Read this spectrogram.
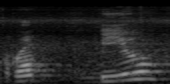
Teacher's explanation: ro di sini punya hukum bacaan tafkhim, tebal lagi, artinya tebal itu pangkal lidah bagian dalam harus sudah terangkat mengenai daging langit-langit ya.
